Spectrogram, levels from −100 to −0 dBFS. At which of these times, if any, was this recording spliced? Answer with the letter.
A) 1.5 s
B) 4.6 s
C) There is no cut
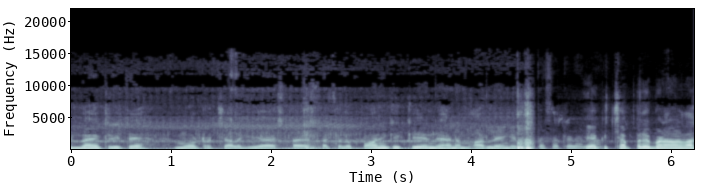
B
